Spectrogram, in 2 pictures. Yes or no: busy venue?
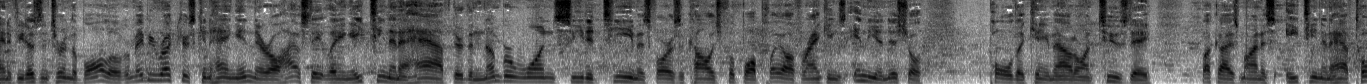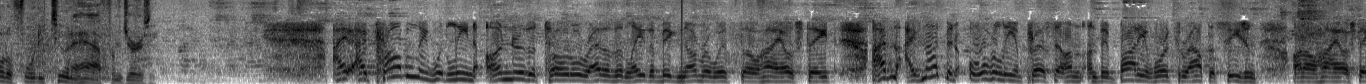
yes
